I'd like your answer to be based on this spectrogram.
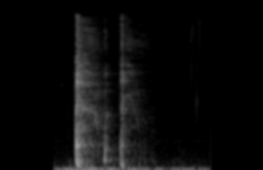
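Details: An adult man gives a short, clean, acted cough of two quick bursts with a throaty edge, recorded as a sound effect.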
